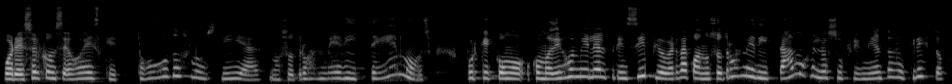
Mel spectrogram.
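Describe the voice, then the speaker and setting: A woman with a high-pitched voice delivers a sermon from the pulpit of a church. She speaks straight to her congregation and keeps stopping to ask them questions. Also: moderate pace. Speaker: preacher. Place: church sanctuary.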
